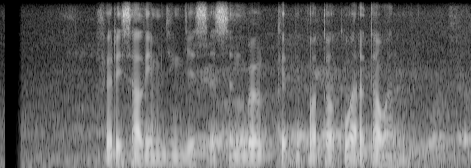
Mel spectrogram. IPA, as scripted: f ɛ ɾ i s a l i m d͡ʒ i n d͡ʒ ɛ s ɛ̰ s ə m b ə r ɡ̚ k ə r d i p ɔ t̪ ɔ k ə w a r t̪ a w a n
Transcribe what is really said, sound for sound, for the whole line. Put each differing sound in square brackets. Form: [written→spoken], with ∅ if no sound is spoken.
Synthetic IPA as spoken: f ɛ ɾ i s a l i m d͡ʒ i [n→ŋ] d͡ʒ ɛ s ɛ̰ s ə [m→n] b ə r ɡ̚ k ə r d i p ɔ t̪ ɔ k ə w a r t̪ a w a n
